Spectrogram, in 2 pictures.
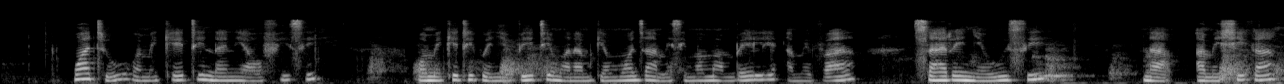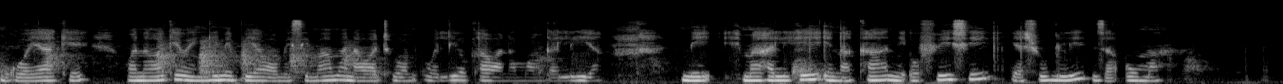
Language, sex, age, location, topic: Swahili, male, 25-35, Kisumu, government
